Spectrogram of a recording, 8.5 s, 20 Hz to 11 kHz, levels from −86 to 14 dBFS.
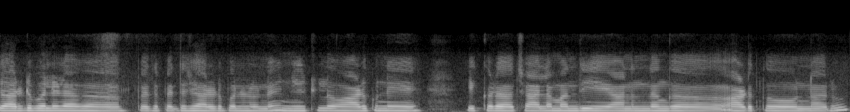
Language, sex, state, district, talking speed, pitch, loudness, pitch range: Telugu, female, Andhra Pradesh, Guntur, 105 wpm, 200 Hz, -15 LUFS, 195-205 Hz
